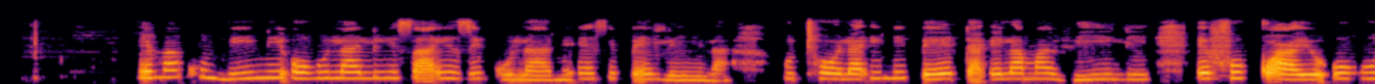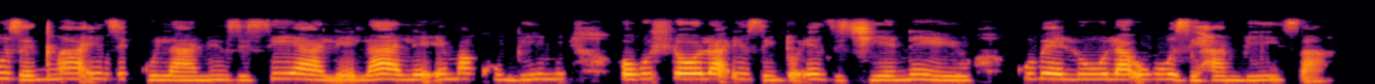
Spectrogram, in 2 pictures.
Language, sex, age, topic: North Ndebele, female, 18-24, health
